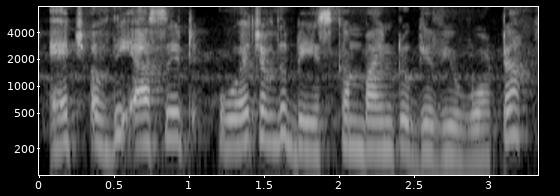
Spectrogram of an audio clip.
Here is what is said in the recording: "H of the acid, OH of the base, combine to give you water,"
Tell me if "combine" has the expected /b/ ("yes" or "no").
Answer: yes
